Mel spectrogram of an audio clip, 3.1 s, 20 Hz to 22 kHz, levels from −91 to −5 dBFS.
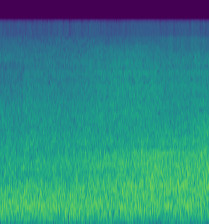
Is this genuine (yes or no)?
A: yes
